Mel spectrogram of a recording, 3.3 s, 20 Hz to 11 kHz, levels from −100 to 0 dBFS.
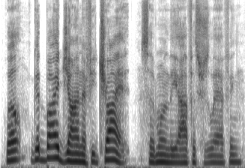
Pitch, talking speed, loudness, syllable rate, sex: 155 Hz, 255 wpm, -17 LUFS, 6.3 syllables/s, male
